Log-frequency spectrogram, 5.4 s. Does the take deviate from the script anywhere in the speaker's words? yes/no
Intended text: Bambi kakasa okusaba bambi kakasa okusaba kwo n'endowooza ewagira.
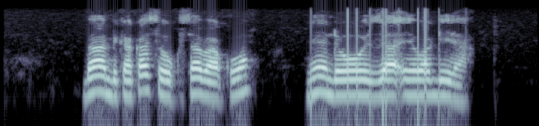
yes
